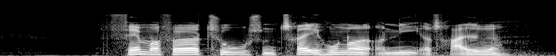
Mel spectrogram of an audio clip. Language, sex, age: Danish, male, 41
